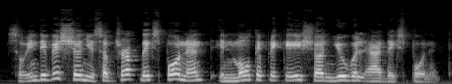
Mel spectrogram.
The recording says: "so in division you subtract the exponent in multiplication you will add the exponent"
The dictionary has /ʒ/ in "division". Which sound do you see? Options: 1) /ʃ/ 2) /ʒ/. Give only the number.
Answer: 1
